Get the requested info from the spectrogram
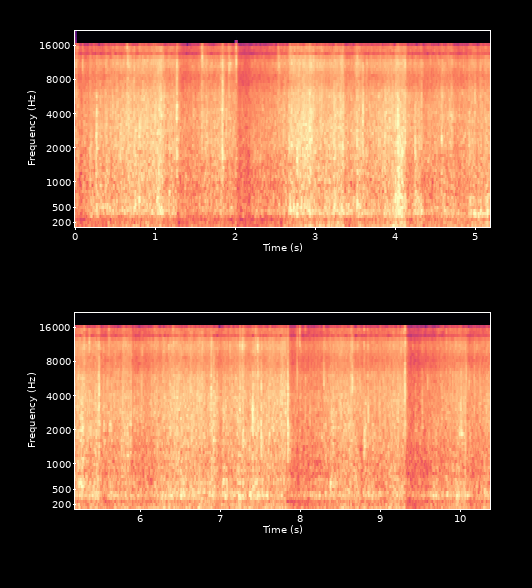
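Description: Hail mixed with heavy rain pelting a concrete sidewalk and lawn: a dense, steady patter of countless small impacts, dipping briefly a few times.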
